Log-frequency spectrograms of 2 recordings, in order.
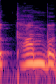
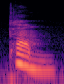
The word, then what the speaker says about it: thumb: मैंने देखा है कि बहुत से लोग इसको तांबा कहते हैं तांबे इंप्रेशन लेकिन योग तथा आम इंप्रेशन आखिरी जो बीज है वह साइलेंट है अंगूठे को कहा जाता है थम थे वर्ड है tomer600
